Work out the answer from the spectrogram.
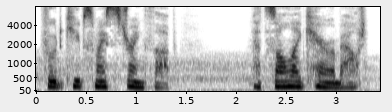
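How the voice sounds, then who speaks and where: A woman's voice: fairly low pitch, fairly even intonation, measured pace, a little hiss or hum, lightly acted. An actress playing a guarded young woman demon who devours her enemies, speaking in a curt, cold manner in a video game cutscene.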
